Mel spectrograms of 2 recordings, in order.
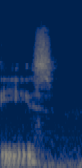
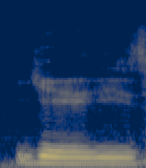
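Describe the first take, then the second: First: The word begins with a plain vowel sound. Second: The word begins with a Y sound. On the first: "I'm pretty sure it's ease" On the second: "I've heard ye like the yees as well"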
